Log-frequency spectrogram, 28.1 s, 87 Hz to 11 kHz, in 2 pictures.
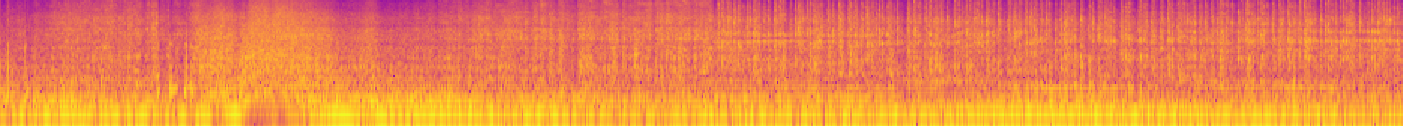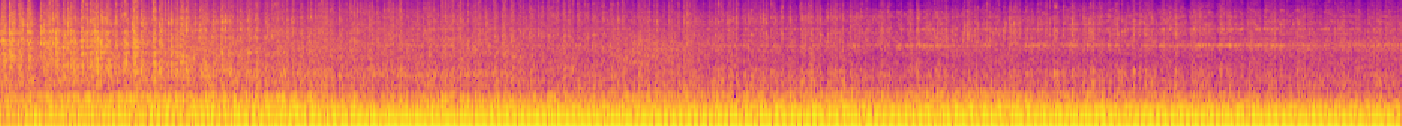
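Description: Old-school cast-iron V8 engine of a classic American muscle car running with its exhaust. It is louder and rougher over the first few seconds, then settles into a steady, even note.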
